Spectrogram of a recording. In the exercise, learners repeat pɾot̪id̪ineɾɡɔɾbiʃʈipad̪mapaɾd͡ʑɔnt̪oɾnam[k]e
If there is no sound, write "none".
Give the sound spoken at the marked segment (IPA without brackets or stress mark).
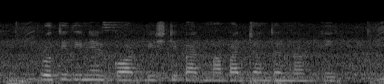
k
